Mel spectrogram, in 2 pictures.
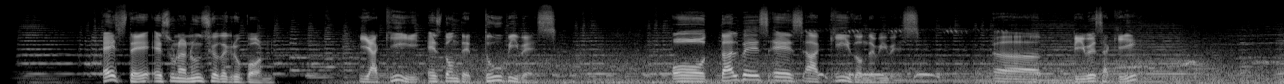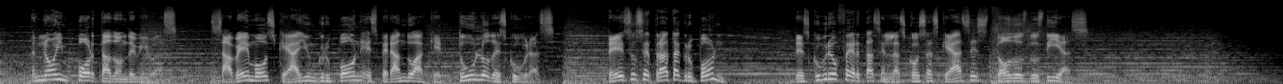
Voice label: Spanish-Latin (Colombia), Male; 20s-40s

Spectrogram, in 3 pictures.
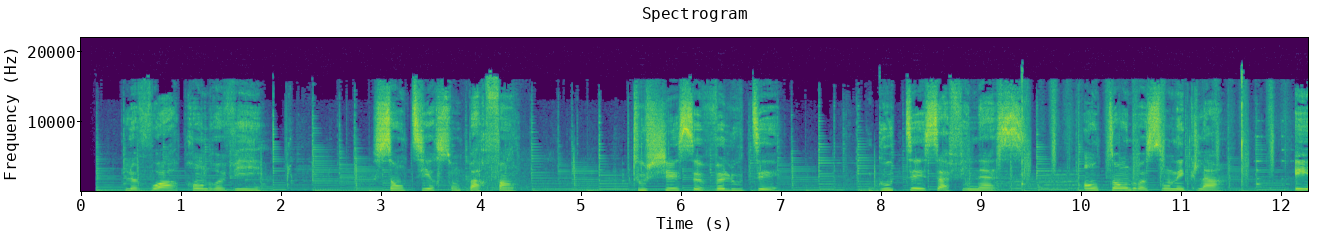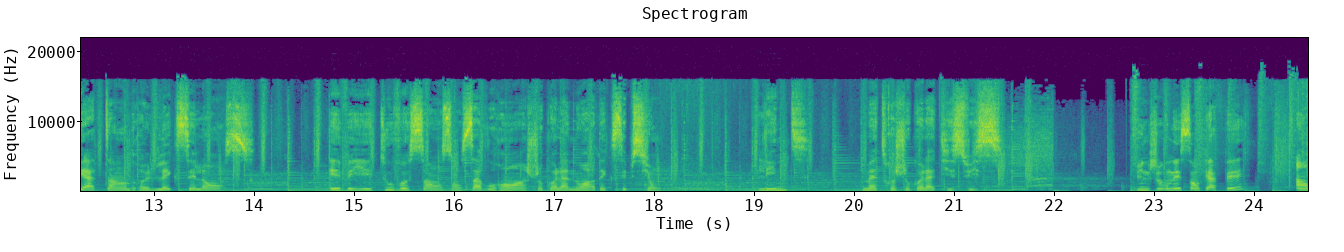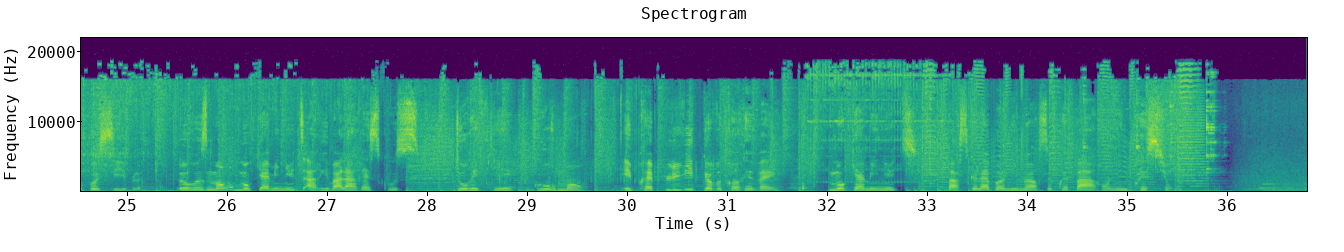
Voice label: French

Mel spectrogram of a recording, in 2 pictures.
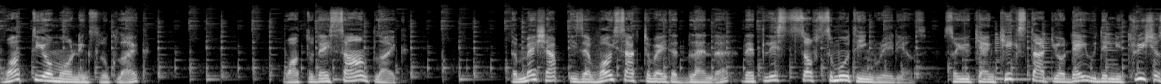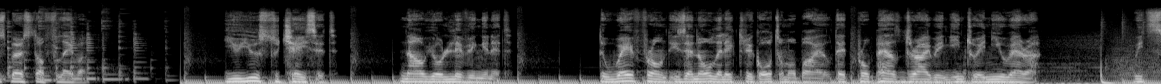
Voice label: English

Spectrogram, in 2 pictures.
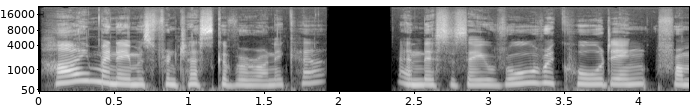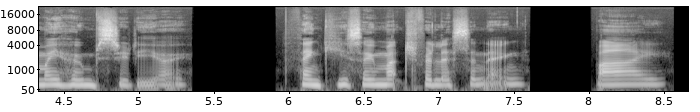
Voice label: Homestudio

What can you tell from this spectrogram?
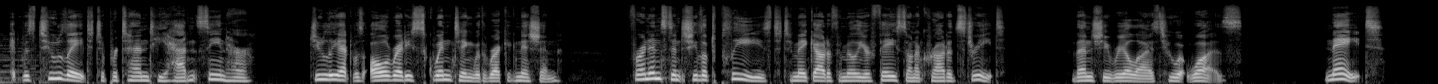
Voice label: Audiobook

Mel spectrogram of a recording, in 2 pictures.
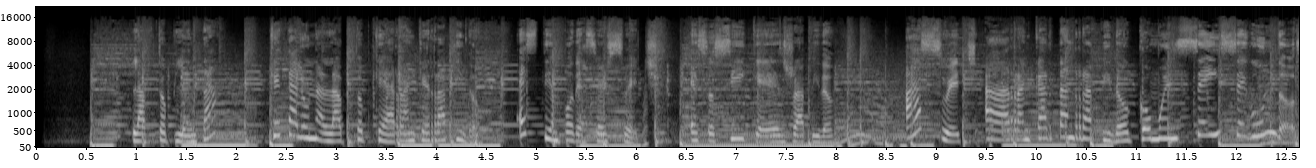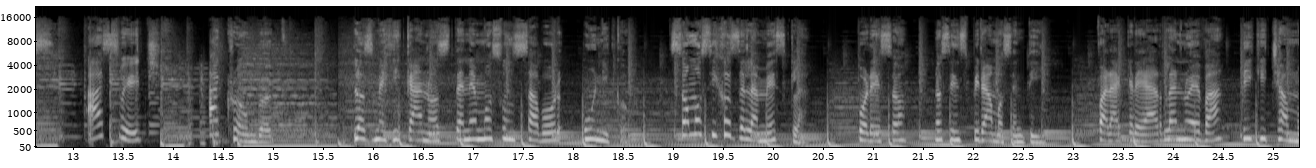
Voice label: Spanish

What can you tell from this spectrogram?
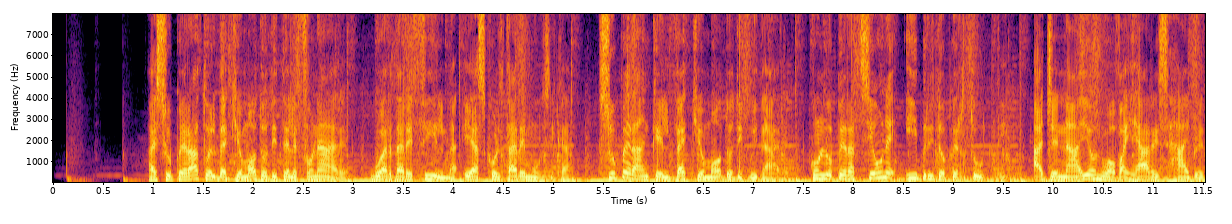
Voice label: Italian; European, Italian, Male, 20s-30s

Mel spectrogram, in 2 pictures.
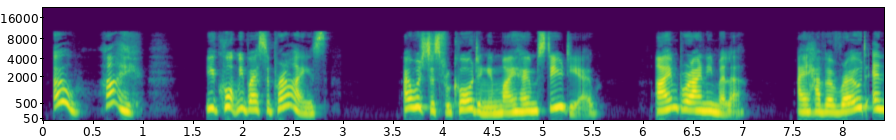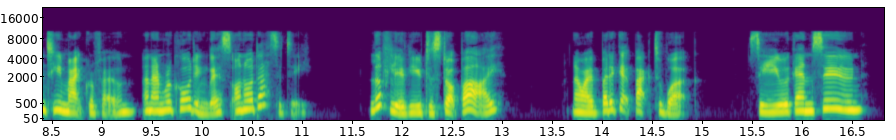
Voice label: Home Studio recording

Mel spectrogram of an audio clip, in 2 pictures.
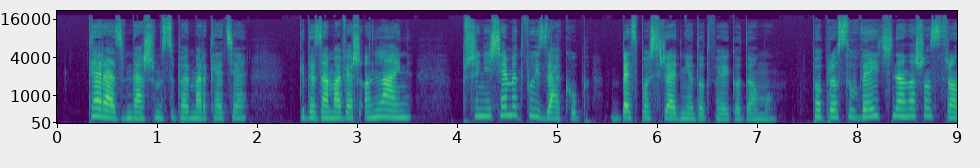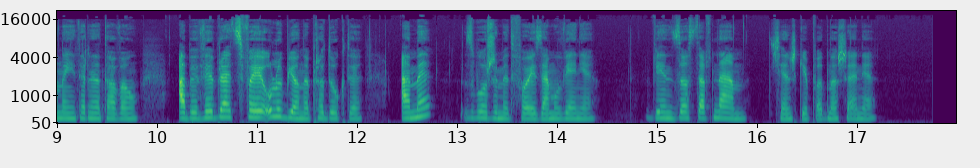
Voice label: Polish

